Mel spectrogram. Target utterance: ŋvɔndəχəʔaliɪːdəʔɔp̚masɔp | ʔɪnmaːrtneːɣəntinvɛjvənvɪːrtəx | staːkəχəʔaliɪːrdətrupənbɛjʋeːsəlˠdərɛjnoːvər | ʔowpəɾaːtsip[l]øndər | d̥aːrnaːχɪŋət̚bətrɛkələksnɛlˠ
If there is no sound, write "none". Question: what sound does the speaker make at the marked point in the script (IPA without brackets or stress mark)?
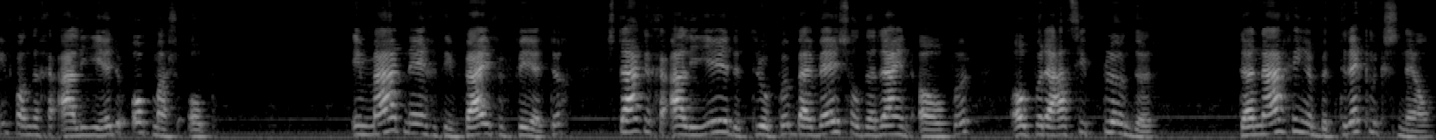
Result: l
